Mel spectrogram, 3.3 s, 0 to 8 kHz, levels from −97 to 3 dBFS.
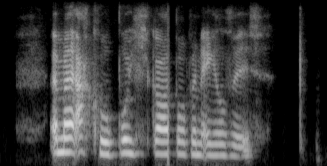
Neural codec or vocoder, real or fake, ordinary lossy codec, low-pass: none; real; Opus, 32 kbps; 7.2 kHz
